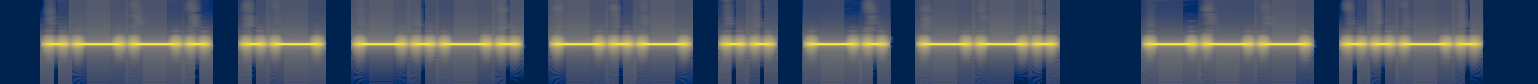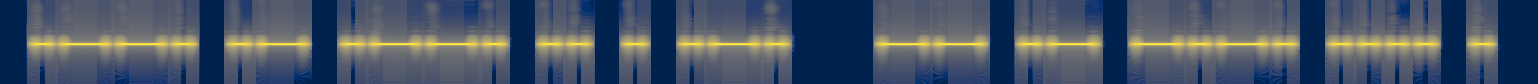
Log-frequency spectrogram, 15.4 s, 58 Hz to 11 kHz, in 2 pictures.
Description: Morse code, heard as a keyed tone, about 17 wpm, 700 Hz. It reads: PACKING OF PAPIER MACHE
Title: Pangram Challenge v2 - 17wpm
